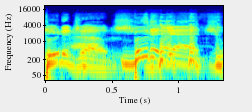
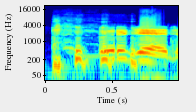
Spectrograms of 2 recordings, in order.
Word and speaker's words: Buttigieg: Buttigieg. We learned it. Mayor Pete. I practiced it 20 times before we interviewed him. Buttigieg.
